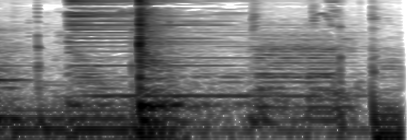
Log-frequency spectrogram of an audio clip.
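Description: Steel strings of an acoustic guitar sounding as the broken D string is unwound from its tuning peg: a sharp click, then a string ringing on and fading.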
